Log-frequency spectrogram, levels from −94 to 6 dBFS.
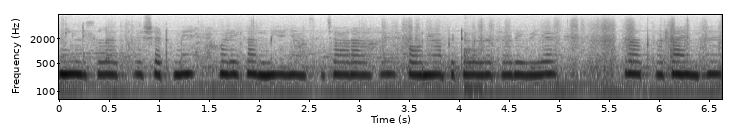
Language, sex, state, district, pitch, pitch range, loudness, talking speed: Hindi, female, Haryana, Charkhi Dadri, 260 Hz, 255-270 Hz, -14 LUFS, 210 wpm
